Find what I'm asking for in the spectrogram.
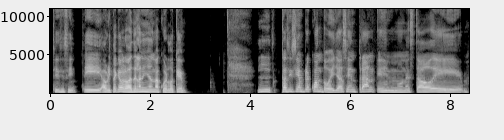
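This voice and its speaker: A woman's voice: mid-range voice, moderate pace, smooth. A middle-aged woman co-hosting a faith podcast, speaking in a reflective, conversational way. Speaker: podcast co-host. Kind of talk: casual faith podcast chat.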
